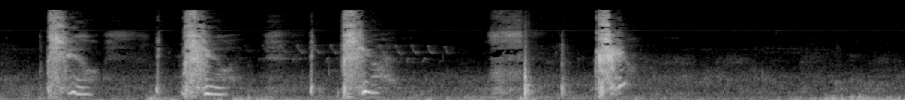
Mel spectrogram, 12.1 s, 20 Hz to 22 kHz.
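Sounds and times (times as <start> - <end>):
woman sneezing: 2.4 - 2.9, 8.0 - 8.4.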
